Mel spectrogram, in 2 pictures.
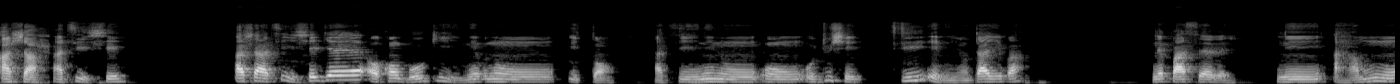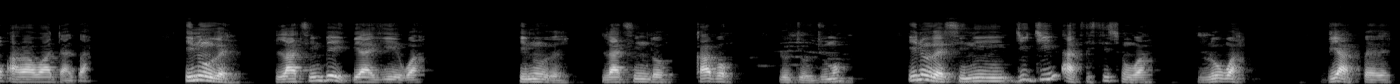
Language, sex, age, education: Yoruba, male, 30-45, secondary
